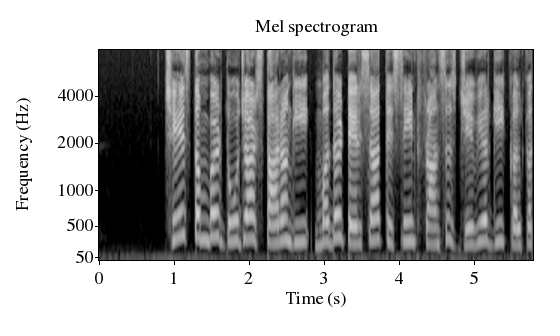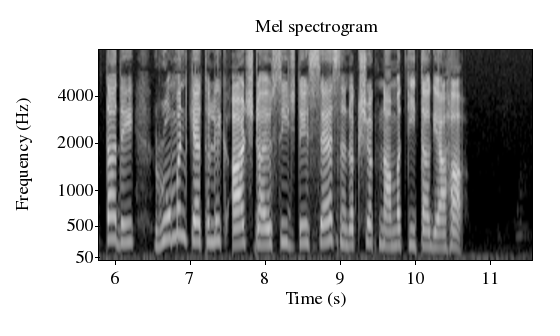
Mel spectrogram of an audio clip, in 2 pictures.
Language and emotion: Dogri, neutral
